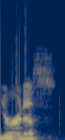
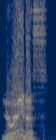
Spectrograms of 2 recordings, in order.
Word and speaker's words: Uranus: mean here in Missouri there's one called Uranus you mean Uranus no Uranus that's how they pronounce it dead serious you can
